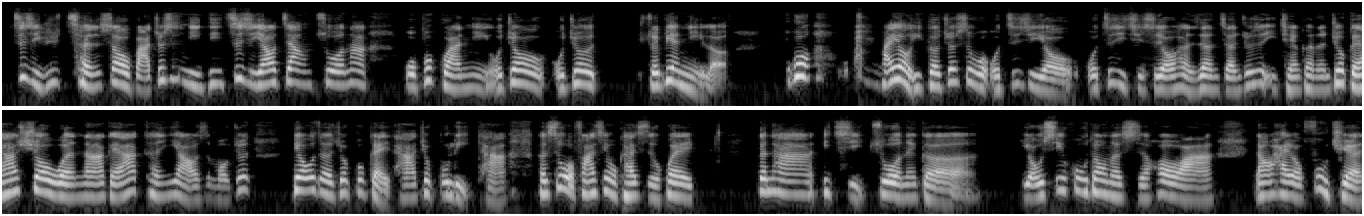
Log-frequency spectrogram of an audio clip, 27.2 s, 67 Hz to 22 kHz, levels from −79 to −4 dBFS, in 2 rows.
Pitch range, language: 175-235 Hz, Chinese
